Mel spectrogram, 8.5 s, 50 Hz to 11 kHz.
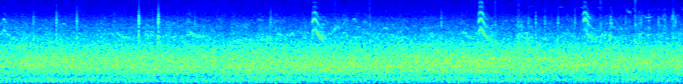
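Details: Forster's tern, filmed on 12 May 2011 with a Panasonic GH2: three sharp, rasping downward-sliding calls spaced a second or two apart, over constant broadband hiss and scattered faint calling.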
